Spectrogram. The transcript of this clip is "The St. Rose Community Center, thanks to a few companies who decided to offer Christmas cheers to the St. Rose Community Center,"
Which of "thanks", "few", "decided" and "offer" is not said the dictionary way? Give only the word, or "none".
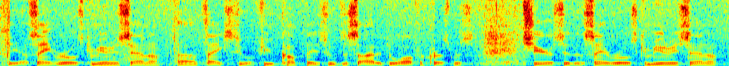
none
